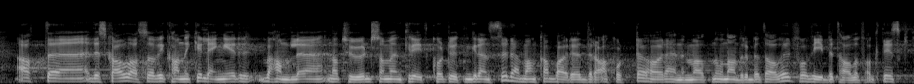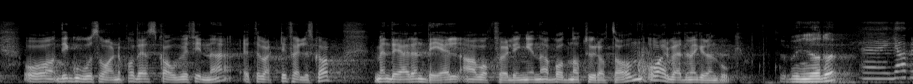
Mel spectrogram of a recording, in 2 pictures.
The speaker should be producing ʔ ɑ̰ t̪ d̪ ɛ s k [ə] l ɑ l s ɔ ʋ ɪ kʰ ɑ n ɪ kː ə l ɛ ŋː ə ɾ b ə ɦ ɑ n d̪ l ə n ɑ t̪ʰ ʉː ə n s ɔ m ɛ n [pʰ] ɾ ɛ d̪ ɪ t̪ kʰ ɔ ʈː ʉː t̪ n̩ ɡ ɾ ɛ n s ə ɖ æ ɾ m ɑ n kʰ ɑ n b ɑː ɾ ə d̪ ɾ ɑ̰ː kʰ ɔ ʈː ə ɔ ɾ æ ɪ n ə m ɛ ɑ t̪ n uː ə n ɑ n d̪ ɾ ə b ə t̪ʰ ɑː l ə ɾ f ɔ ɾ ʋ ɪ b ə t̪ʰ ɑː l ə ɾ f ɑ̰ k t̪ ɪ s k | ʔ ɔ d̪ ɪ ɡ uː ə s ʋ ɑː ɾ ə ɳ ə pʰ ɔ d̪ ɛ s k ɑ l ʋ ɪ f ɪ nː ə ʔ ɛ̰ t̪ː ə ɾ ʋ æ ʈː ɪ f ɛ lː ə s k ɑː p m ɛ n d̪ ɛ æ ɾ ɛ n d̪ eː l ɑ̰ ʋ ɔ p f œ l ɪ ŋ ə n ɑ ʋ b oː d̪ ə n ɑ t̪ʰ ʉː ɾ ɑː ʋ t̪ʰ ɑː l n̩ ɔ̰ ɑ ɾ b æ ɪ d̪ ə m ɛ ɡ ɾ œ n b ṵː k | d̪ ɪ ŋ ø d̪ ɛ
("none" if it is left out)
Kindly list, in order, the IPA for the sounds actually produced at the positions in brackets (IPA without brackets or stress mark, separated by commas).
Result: ɑ, kʰ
